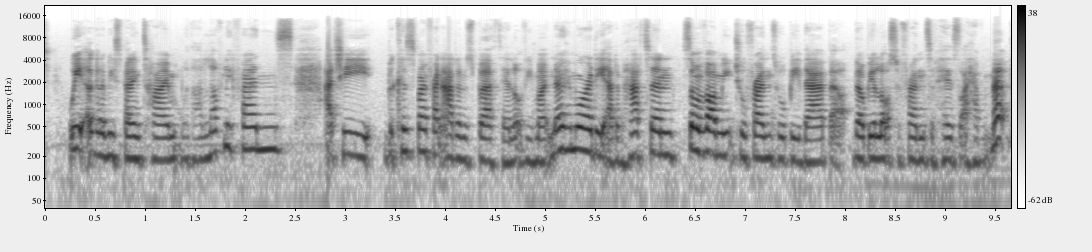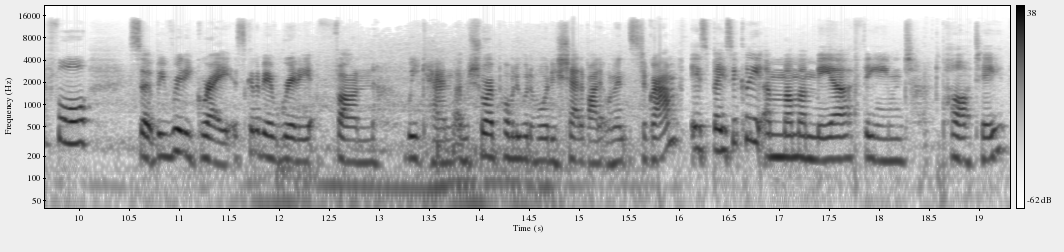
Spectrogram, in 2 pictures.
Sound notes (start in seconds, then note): none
